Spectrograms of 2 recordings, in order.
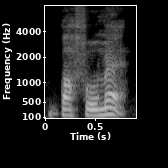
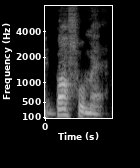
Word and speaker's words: Baphomet: has to be pronounced buffume because the knights templars they spoke french and not english so the t at the end of baphomet it's not being pronounced in french so you say buffume and ba in the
